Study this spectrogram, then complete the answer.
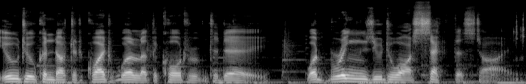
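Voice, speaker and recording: A woman puts on a character voice pitched very deep and low, with faint music playing in the background. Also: moderate pace. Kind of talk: formal, ceremonious.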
